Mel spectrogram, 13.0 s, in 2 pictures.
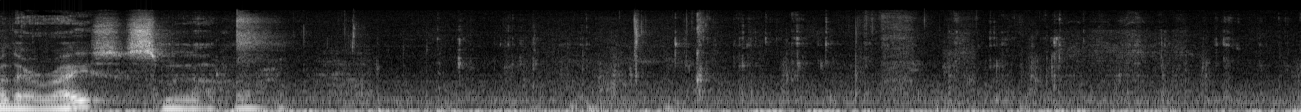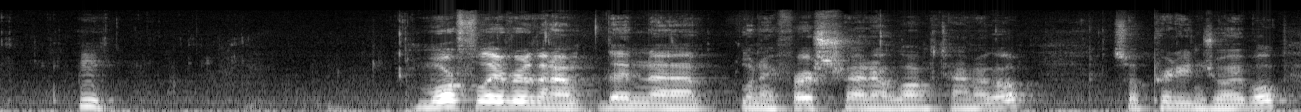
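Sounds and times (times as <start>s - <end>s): person chewing: 1.4s - 8.6s.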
